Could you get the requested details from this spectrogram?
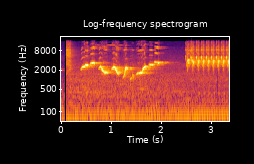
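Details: White-rumped shama lure song to spark full singing with mimicry: a sharp opening note, a wavering series of rich whistled slurs rising and dipping, then a quick repeated buzzy trill.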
